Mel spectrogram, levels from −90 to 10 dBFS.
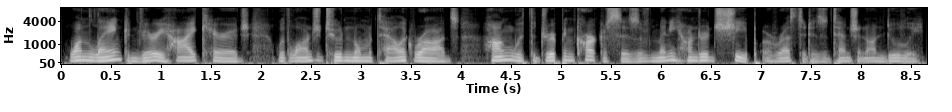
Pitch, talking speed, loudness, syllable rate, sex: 120 Hz, 160 wpm, -19 LUFS, 5.6 syllables/s, male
